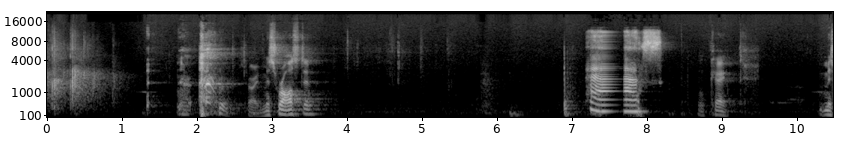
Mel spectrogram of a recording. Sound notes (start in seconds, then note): 1.7 coughs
